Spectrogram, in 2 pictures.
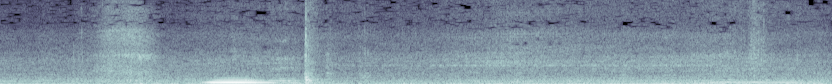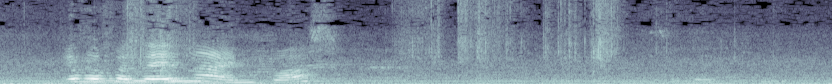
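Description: Plastic packaging rustles as a child handles toys.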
